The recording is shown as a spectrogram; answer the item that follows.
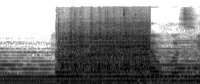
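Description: Electric food processor chopping fresh okra in a single loud burst of about a second, starting about half a second in, over background music.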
